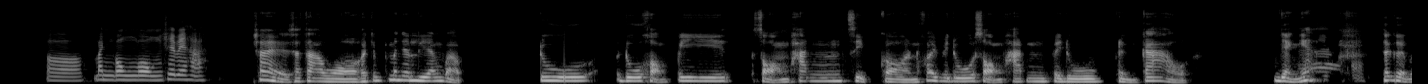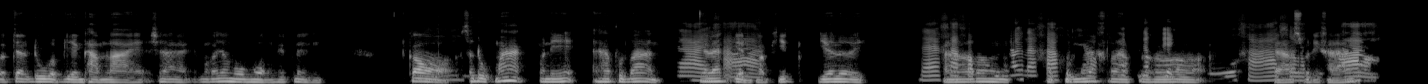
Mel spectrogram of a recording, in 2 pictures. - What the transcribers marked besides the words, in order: other noise; in English: "ไทม์ไลน์"
- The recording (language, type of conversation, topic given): Thai, unstructured, คุณชอบดูหนังหรือซีรีส์แนวไหนมากที่สุด?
